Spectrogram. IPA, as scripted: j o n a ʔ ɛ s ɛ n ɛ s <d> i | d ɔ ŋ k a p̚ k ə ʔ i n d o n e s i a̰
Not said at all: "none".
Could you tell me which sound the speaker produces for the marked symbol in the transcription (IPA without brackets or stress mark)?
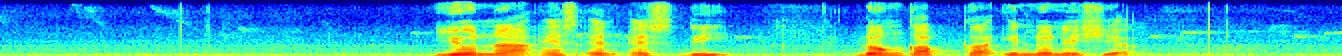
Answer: d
